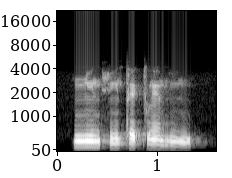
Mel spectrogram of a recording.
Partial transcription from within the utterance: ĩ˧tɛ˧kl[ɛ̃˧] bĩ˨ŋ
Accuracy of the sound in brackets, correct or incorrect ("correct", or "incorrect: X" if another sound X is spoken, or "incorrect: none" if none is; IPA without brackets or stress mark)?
correct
